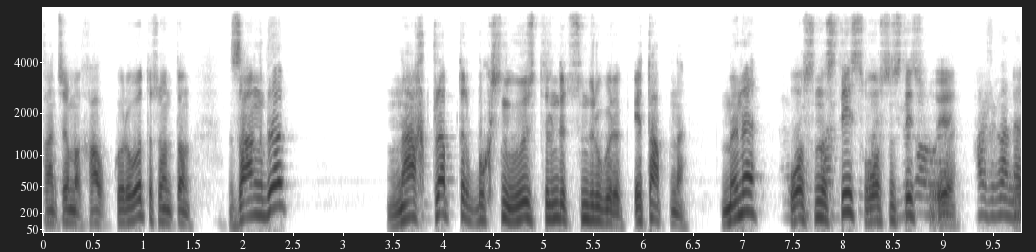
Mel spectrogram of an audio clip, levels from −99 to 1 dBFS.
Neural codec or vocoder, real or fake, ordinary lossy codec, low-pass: none; real; none; 7.2 kHz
